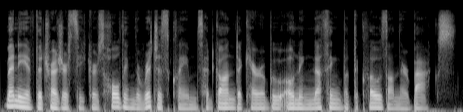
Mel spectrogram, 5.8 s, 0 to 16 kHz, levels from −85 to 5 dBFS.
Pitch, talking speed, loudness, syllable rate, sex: 100 Hz, 215 wpm, -20 LUFS, 5.7 syllables/s, male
